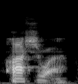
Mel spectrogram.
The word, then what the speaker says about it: Oshawa: Okay, it's Oshawa.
